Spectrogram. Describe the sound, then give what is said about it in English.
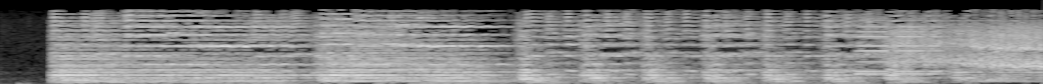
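A car skids to a stop in the road before a man standing in front of it: a long, loud screech of tires with a harsh, tonal squeal that wavers and ends in a rough, noisy hiss. No one speaks. “What do you mean by standing in front of my car? You might have been killed.”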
